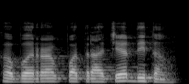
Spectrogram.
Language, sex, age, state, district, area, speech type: Goan Konkani, male, 30-45, Goa, Canacona, rural, spontaneous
